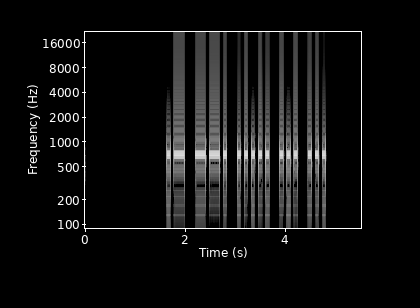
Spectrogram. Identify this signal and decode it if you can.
Morse code, heard as a keyed tone, about 20 wpm, 700 Hz. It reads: AG5SS
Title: Speed Racing - USA 2x2 Call Signs 17wpm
